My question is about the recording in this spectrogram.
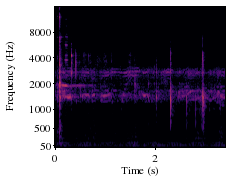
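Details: Zenith Royal D14 Owl 1970s transistor radio, revived by replacing a failed transistor, turned up full and picked up by a mic near the amplifier; thin, narrow station audio comes through steadily with no hum, hiss or crackle: receiving cleanly.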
